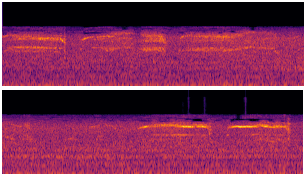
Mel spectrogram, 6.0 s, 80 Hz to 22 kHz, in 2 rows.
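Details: Begging peregrine falcon chick on a nest ledge in Madrid, 25 May 2016, calling while the female brings a pigeon; a few long, thin, wavering whines in short bursts, then a pause and more, against constant low urban traffic noise.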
